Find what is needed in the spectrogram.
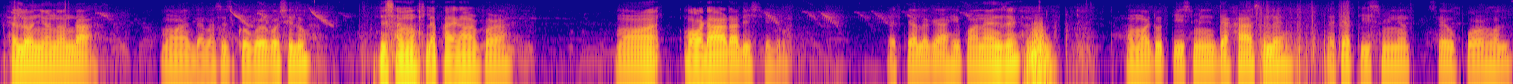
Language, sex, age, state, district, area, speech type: Assamese, male, 18-30, Assam, Sivasagar, rural, spontaneous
